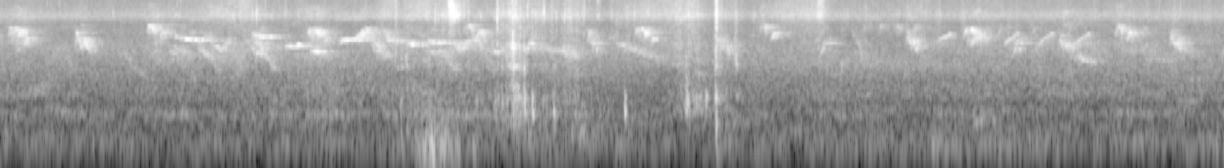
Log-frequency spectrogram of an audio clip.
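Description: Small birds chirping, short quick downward-sliding notes repeated again and again over a faint outdoor background. About three seconds in there is a soft low thump, followed by a few light knocks over the next couple of seconds.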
